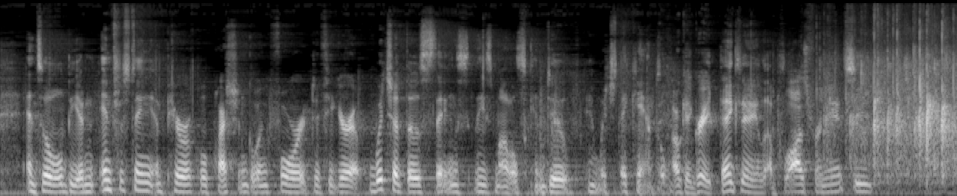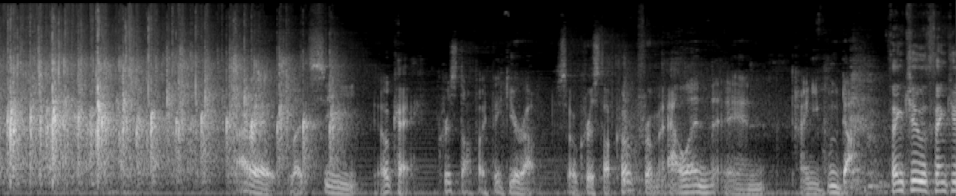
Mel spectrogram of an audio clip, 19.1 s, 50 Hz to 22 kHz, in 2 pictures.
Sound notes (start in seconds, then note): 8.1 applause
